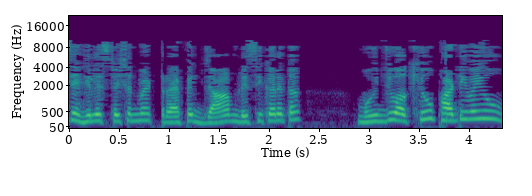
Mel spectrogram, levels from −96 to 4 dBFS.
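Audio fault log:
Throughout, AAC compression: nothing above 10 kHz, with smeared, warbly sibilants rather than a clean low-pass roll-off, likely from AAC-LC coding at a low bitrate around 24 kbps.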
